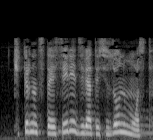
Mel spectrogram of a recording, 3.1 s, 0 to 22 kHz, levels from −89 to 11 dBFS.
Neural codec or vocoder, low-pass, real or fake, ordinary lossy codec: none; 7.2 kHz; real; MP3, 32 kbps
